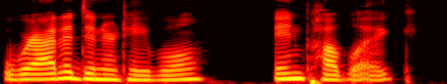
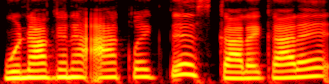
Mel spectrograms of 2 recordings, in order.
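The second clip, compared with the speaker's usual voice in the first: patronizing, high and raised talking-down tone; 5 semitones higher, 6 dB louder than usual. Mocking a gentle-parenting technique: imitating a patronizing high voice. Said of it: "that feels patronizing to me".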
